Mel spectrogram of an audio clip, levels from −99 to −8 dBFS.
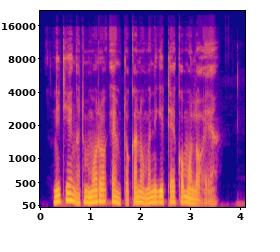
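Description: At 0.89 to 0.97 s, a short stall from a late packet. The buffer ran dry, so about 56 ms of speech is held and stretched, with a slight buzz or dip.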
